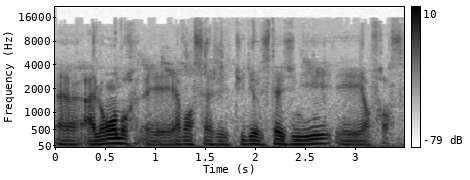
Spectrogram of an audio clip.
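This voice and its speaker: Fairly slow and fairly low, this man's voice has a dark, mellow tone. He takes his time over each phrase. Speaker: consultant and business school lecturer. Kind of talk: interview testimonial. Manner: halting, many repetitions.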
